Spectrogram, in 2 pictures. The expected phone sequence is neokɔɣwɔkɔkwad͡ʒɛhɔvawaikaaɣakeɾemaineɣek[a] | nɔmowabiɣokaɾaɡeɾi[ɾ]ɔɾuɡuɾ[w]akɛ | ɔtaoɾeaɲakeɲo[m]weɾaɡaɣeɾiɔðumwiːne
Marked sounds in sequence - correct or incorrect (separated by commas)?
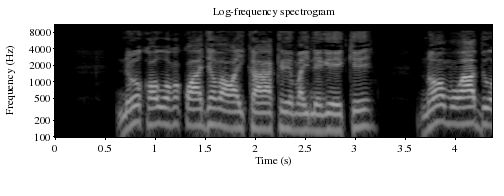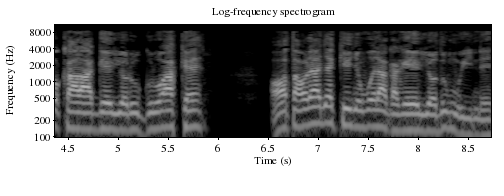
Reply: incorrect, incorrect, correct, correct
